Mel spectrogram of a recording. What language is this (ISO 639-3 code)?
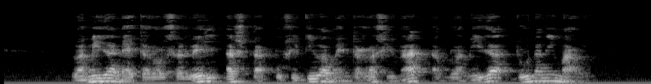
cat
